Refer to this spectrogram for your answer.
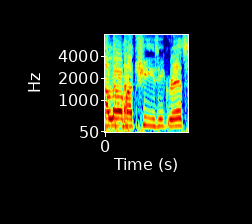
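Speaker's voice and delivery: high, loud mock Southern accent; Reeves Jackson. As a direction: tease a colleague with a hammed-up Southern voice. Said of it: "That's how you sound in the press box".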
